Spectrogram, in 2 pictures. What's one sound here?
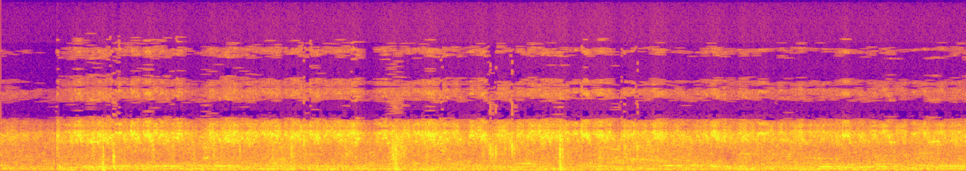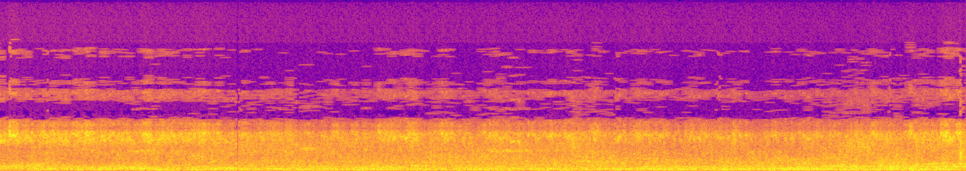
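Wind blows steadily across the open ground outdoors.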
